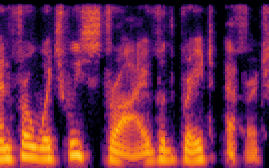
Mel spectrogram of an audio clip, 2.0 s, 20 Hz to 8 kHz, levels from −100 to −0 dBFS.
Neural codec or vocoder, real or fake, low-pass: none; real; 7.2 kHz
